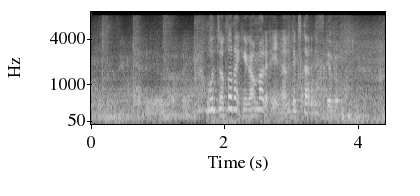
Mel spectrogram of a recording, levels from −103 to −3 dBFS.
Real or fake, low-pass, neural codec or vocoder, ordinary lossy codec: fake; 7.2 kHz; codec, 16 kHz, 1 kbps, X-Codec, HuBERT features, trained on LibriSpeech; none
